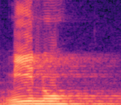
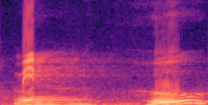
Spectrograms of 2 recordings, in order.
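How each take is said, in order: First: The u vowel comes after the n. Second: The u vowel comes after the h. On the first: "hak harokatnya ditarik di nun menjadi dhammah, kemudian yang harokat hak asalnya dhammah diganti sukun" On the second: "minhu dibaca minuh"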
